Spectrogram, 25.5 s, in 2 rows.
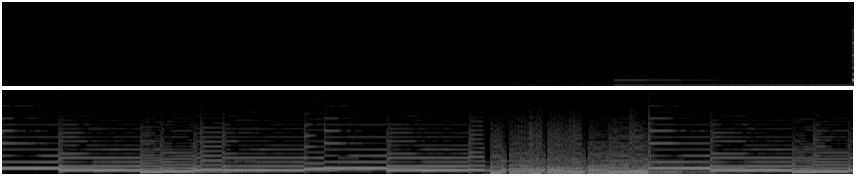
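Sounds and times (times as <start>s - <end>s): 
keyboard playing: 12.8s - 25.5s.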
